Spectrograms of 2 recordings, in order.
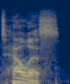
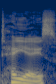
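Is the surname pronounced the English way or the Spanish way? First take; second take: English; Spanish. First: The surname is said with an English pronunciation. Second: The surname is said with a Spanish pronunciation. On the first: This is how the man himself said his name. "That's how he'd say it all the time" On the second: This is how the name was said at the trial.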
